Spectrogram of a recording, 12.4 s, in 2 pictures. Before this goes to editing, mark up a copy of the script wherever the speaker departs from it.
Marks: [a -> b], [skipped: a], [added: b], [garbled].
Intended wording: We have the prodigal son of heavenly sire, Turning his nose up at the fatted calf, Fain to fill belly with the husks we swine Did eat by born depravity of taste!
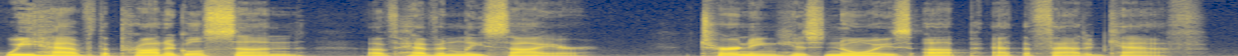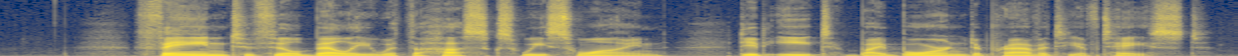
We have the prodigal son of heavenly sire, Turning his [nose -> noise] up at the fatted calf, Fain to fill belly with the husks we swine Did eat by born depravity of taste!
